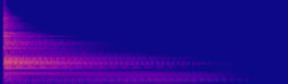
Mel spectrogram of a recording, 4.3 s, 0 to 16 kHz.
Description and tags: metal clang 01
a piece of suspended sheet-metal struck with a wood stick. Fairly disharmonious and gong-like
